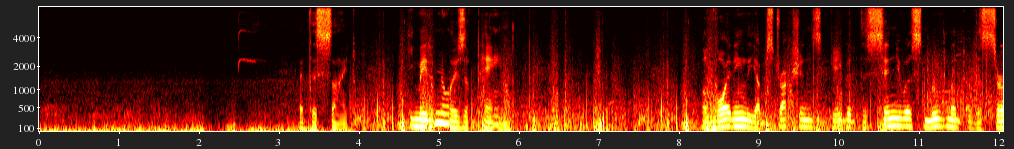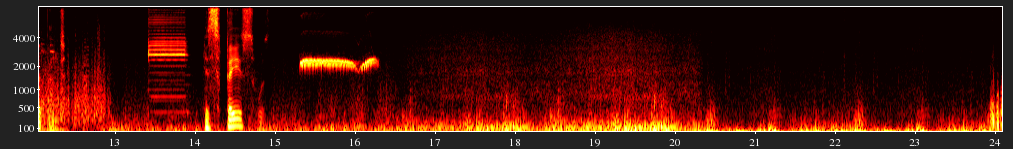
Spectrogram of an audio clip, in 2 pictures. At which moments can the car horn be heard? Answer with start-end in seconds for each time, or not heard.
13.4-13.9.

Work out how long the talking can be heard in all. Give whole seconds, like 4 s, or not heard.
8 s.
